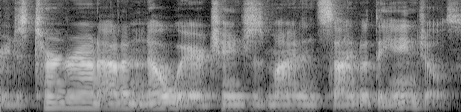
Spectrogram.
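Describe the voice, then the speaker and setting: Over noticeable background noise, a man speaks at a very fast pace. His voice is quiet. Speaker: baseball podcast co-host. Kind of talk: casual chat. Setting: library study room. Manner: hushed.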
